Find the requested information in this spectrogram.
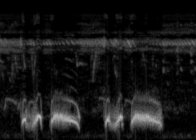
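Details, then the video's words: Spotted dove acting as a trapping decoy, two clear phrases of deep cooing, each a quick double note leading into a long, smooth, slightly falling coo, over a faint constant high hiss. "Suara Terkukur Pikat Tua"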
